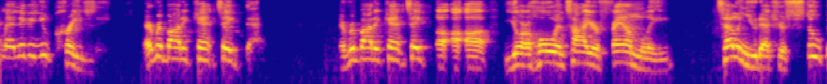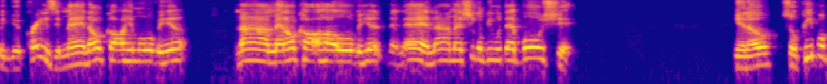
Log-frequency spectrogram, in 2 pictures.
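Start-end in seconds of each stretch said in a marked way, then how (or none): 0.0-1.3 raised-pitch scoffing family member; higher, dismissive relative scoffing; mocking relative. Family mocking his spiritual talk. 11.4-17.5 higher, warning don't-call-her voice; higher scoffing family member; dismissive relative. Retold or imitated. Family voiced avoiding him.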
